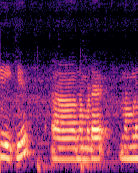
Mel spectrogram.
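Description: A voice with background music; no cooking sound stands out.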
